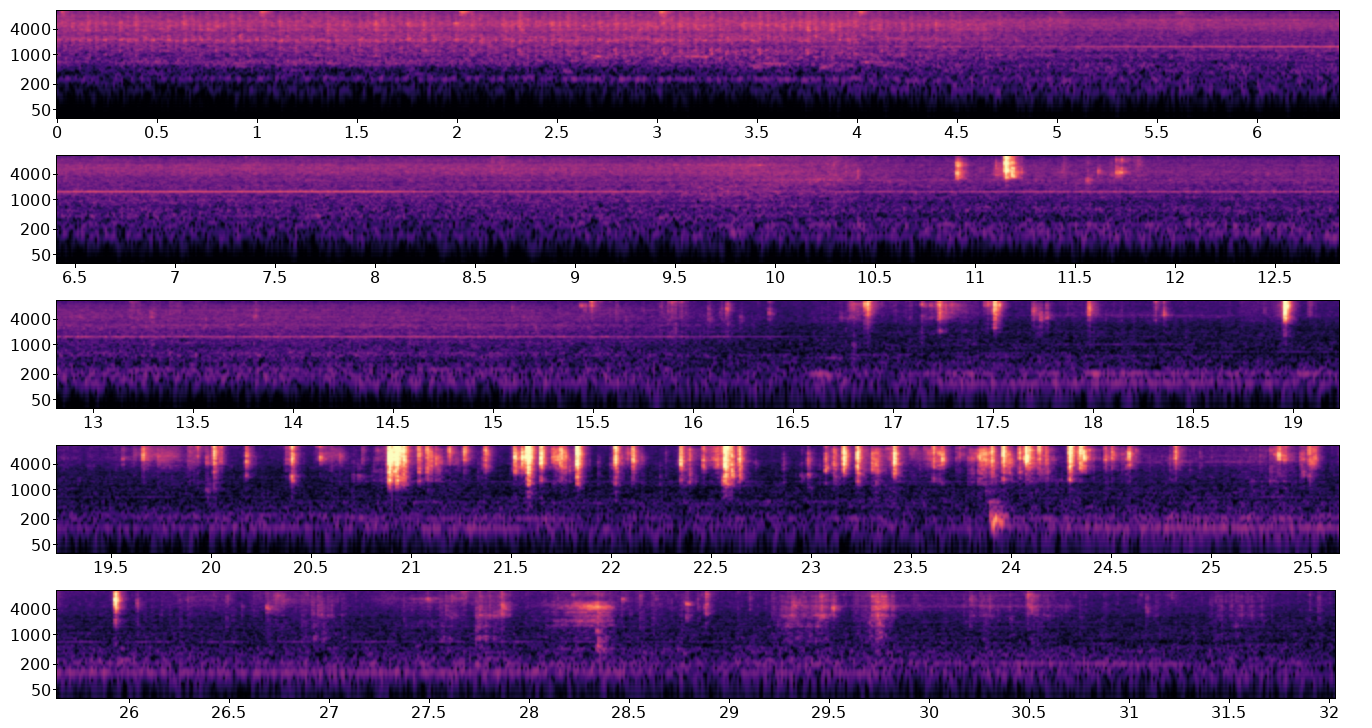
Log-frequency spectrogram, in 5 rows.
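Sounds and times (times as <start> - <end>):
bus engine drone: 0.0 - 32.0
sharp crackling clicks: 16.1 - 27.0.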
